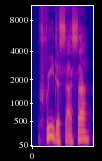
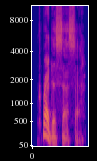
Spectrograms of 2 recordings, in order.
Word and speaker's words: predecessor: I should say here that there's a slight difference between British and American pronunciation. I've been saying this word with the British pronunciation which is predecessor. predecessor. Over in the US, you're more likely to hear predecessor. Predecessor. Very slight difference there.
